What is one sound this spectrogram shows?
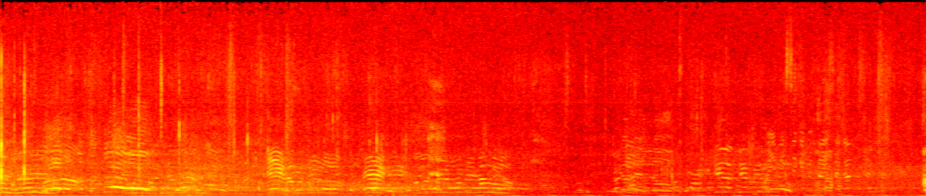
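A crowd of men and women shouts and cheers nearby, outdoors.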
